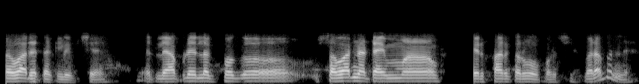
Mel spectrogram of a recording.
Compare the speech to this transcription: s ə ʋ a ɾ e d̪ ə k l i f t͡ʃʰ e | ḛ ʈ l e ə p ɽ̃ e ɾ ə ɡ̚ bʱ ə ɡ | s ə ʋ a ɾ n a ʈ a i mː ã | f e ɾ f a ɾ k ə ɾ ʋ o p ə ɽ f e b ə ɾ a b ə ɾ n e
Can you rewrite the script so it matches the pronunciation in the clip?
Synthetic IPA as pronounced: s ə ʋ a ɾ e t̪ ə k l i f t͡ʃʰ e | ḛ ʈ l e a p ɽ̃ e l ə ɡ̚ bʱ ə ɡ | s ə ʋ a ɾ n a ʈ a i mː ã | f e ɾ f a ɾ k ə ɾ ʋ o p ə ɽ ʃ e b ə ɾ a b ə ɾ n e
